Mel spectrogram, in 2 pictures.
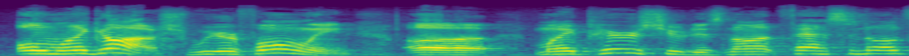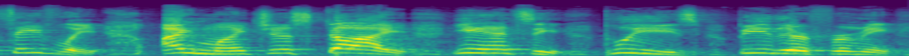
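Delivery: husband falling without a safe parachute, mock panicking; panicked pleading. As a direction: beg for help, hammed-up terror. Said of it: "Jonesy's basically like".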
